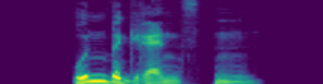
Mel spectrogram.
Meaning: inflection of unbegrenzt: 1. strong genitive masculine/neuter singular 2. weak/mixed genitive/dative all-gender singular 3. strong/weak/mixed accusative masculine singular 4. strong dative plural
- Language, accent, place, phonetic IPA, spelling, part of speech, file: German, Germany, Berlin, [ˈʊnbəˌɡʁɛnt͡stn̩], unbegrenzten, adjective, De-unbegrenzten.ogg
